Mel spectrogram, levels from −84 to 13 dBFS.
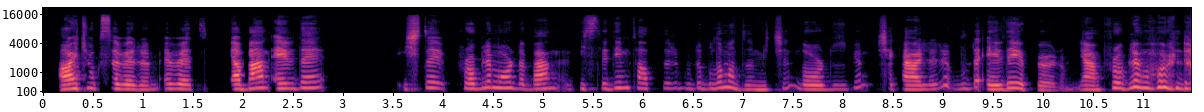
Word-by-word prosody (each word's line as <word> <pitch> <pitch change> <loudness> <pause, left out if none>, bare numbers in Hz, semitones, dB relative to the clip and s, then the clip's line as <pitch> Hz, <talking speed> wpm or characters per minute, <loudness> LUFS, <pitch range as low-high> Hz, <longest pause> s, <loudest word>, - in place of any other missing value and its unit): Ay, 215 +3 +8
çok 245 -1 -8
severim, 205 -3 -1
evet. 215 -3 -2 0.3
Ya, 215 0 +6
ben 255 +3 +8
evde, 260 +4 +1 0.7
işte, 225 +3 -3
problem 255 +4 -1
orada. 230 -6 -1
Ben 230 +3 +2 0.2
istediğim 230 +4 -5
tatları 245 -1 -9
burada 225 0 -13
bulamadığım 225 -7 -3
için, 205 - -12
doğru 195 -2 -1
düzgün 200 - -15
şekerleri 200 0 0
burada, 225 +6 -5
evde 200 +4 +2
yapıyorum. 195 -7 -2
Yani, 190 -1 0
problem 260 +4 +2
orada. 250 -4 +3
225 Hz, 130 wpm, -23 LUFS, 200-250 Hz, 0.7 s, Ay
